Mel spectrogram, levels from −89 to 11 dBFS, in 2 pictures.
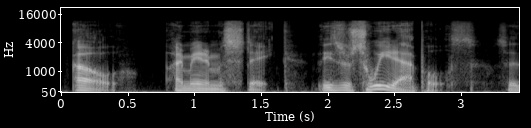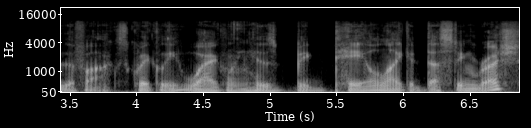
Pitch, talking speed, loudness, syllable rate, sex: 95 Hz, 185 wpm, -23 LUFS, 4.7 syllables/s, male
